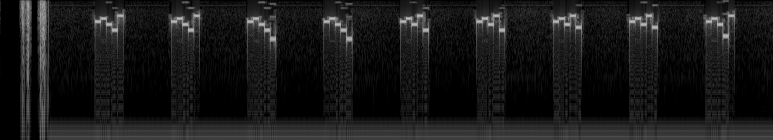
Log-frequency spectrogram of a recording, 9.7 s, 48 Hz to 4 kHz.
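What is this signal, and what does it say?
Five-tone selective call (ZVEI), heard as quick runs of five tones, tones of about 70 ms. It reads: 89750 89750 89752 89752 89705 89705 89706 89706 89730
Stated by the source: ZVEI five-tone call received by SDR.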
